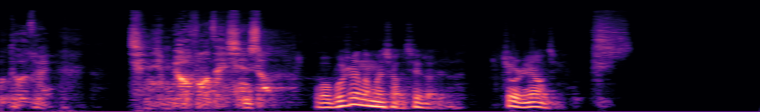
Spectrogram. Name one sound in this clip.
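A young man answers calmly, close by.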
